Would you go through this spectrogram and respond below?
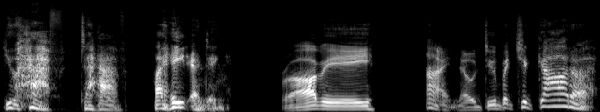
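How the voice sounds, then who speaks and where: Gravelly, theatrical game developer. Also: male voice, mid-range voice, sing-song, takes it slowly, bright, forceful tone, dry recording, clean studio sound, heavily acted. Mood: flustered. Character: weary, theatrical, fussy male game developer. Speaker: game director character. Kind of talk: video game voice acting.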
